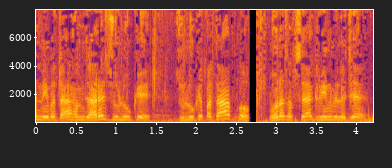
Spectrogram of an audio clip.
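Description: Speaking at a fairly quick pace, a man with a high voice and ordinary pitch variation comes through dry with no echo and light background noise. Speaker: travel vlogger. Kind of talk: casual vlog chat. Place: street. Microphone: phone near.

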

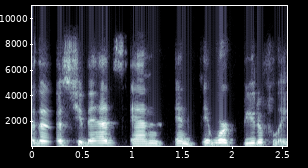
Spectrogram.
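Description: In a dry, close sound with no echo, a woman with an American accent talks fairly quickly at a fairly low pitch in a monotone, flat intonation. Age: 60s. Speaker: gardening speaker. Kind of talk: lecture. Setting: video call.

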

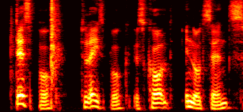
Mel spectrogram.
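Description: In a very clean recording with a silent background, an unremarkable speaking voice comes through with lively intonation. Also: man. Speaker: book reviewer. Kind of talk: unscripted book review talk.

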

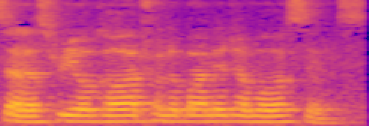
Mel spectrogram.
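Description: Light background noise and audible room echo around a man's moderately paced speech. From Trinidad and Tobago. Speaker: deacon leading worship. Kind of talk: liturgy and sermon. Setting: church. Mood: calm, solemn. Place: home room.

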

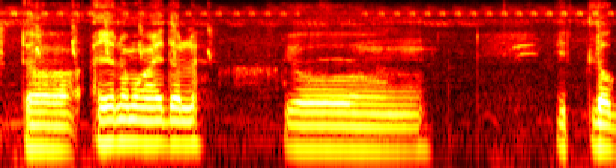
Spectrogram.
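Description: Noticeable background noise sits behind a man speaking at medium pitch. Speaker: video creator. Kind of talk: casual vlog narration. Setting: outdoors at a chicken coop at night. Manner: casual.

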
